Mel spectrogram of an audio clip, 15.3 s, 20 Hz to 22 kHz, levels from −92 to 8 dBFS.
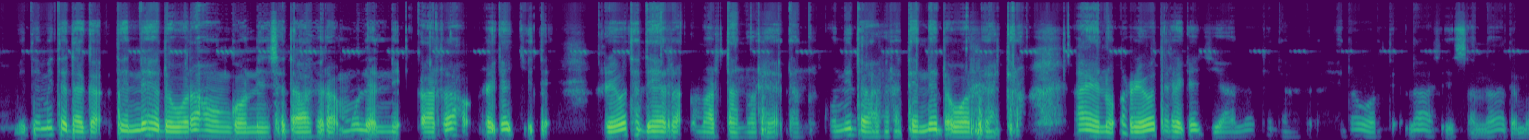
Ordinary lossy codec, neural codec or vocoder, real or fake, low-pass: Opus, 24 kbps; none; real; 19.8 kHz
